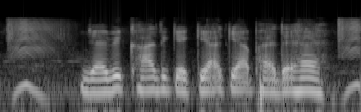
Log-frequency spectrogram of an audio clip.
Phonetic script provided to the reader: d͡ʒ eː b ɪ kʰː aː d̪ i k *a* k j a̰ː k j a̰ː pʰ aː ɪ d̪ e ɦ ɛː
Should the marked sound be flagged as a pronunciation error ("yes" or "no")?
yes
